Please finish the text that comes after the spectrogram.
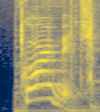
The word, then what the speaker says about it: garbage: would like two lattes garbage some people say garbage garbage disposal but it's actually garbage garbage absolute garbage just exaggerating it garbage is wrong garbage is Right garbage but I know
